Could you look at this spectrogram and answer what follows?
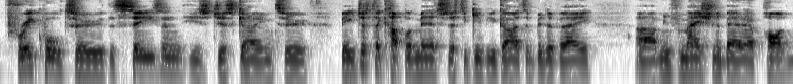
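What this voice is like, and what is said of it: Australian accent. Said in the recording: “you can probably tell from my accents, ... flying the flag from all the way down under”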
